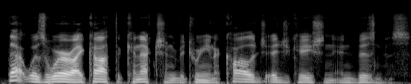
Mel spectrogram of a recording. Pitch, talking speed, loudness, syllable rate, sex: 100 Hz, 190 wpm, -19 LUFS, 6.1 syllables/s, male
